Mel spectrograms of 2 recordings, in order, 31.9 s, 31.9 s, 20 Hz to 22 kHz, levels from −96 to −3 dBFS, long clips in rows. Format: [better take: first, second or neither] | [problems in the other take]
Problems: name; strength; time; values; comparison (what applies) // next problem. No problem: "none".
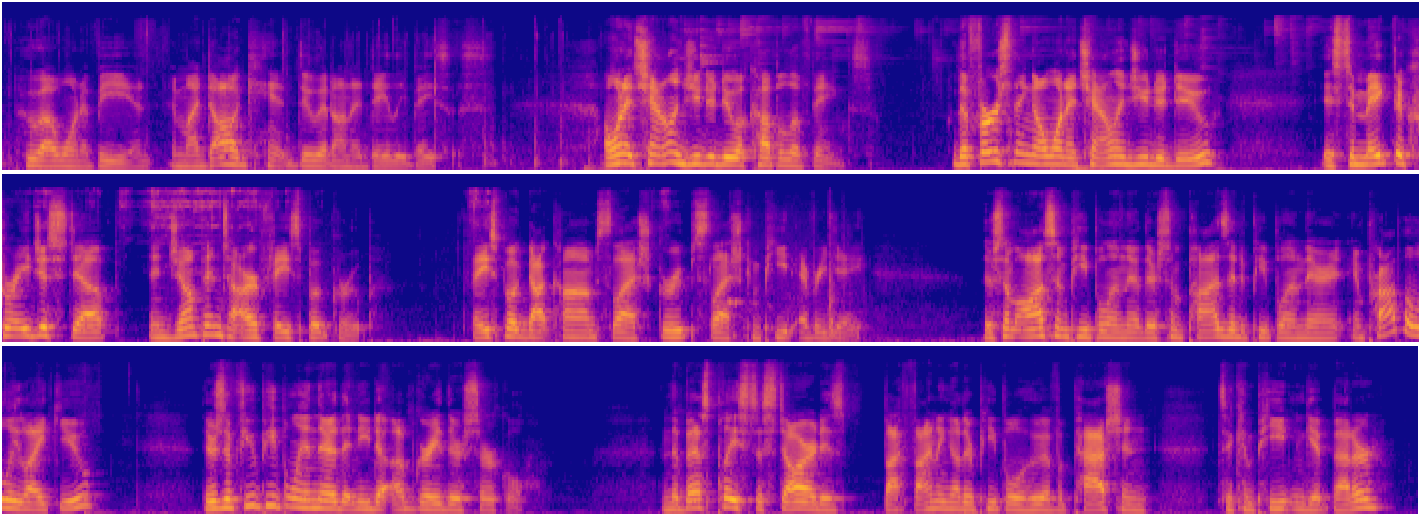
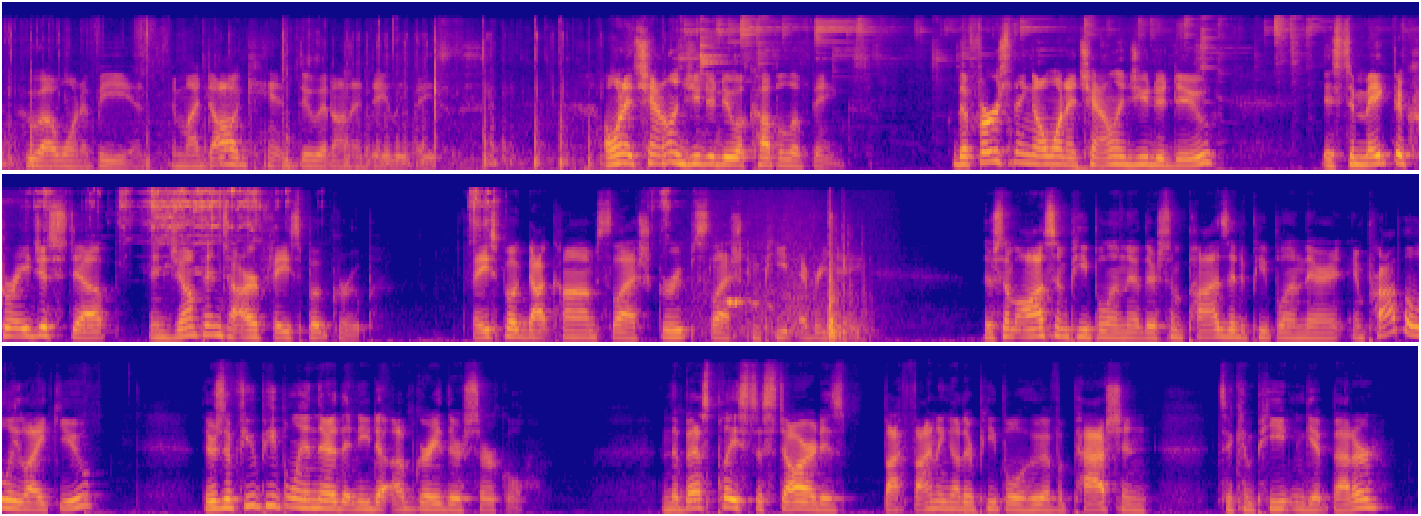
first | household noises; loud; until 17 s; 4 dB below the speech; faint in the first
